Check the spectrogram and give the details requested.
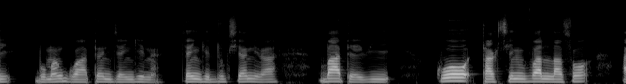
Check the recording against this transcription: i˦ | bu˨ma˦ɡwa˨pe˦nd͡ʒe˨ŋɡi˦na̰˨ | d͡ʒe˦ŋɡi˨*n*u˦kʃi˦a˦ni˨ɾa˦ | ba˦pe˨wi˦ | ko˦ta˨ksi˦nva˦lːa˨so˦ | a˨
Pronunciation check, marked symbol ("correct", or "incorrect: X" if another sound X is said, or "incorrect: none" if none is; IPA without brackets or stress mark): incorrect: d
